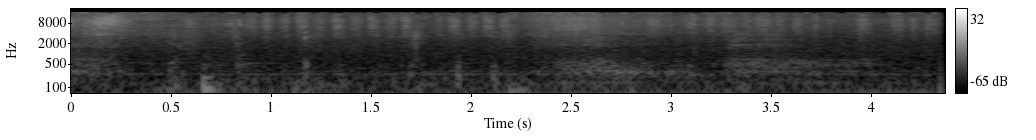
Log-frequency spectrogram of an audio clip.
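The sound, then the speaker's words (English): Soft scratchy rubbing of a waterproof eyeliner pencil being blended across an eyelid, a steady run of quick repeated strokes with no one talking. “So if the pencil goes a little bit on your eyes, that's okay, because we have to blend it right away because it is waterproof.”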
